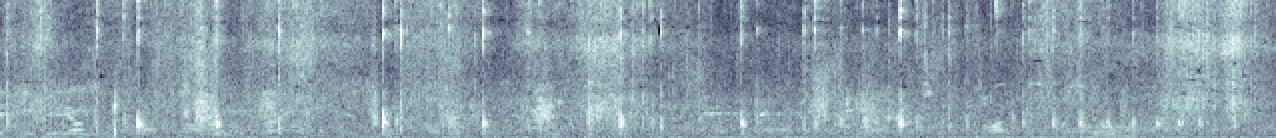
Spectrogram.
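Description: Table tennis rally on an outdoor concrete table: a string of sharp clicks, one or two a second, as the ball is struck by the bats and bounces on the table. Faint voices of people nearby run under the clicks.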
